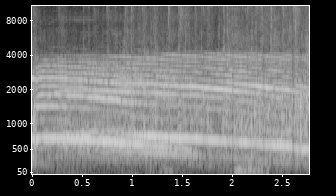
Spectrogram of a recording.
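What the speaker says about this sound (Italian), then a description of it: "Siamo pronti per iniziare questa grande puntata facendo l'applauso alla nostra orchestra base" A crowd cheers and whoops loudly at a gala of dance orchestras, with applause mixed in, while a sustained musical fanfare from the orchestra plays over it.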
